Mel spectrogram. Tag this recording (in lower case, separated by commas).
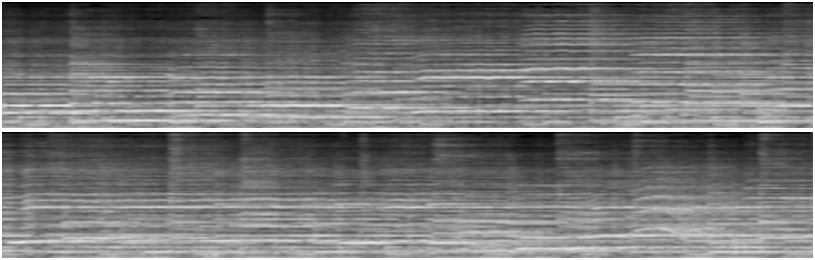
wedding music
